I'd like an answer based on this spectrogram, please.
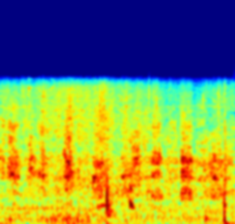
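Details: Playful puppies at fetch, with a rapid, irregular run of short barks and yips, about three per second, then a final sharp click. Noisy outdoor background.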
